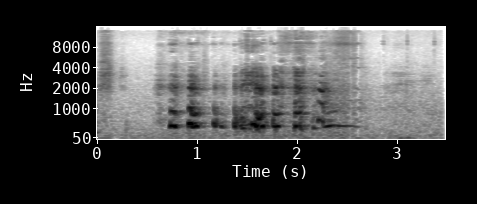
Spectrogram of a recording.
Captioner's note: laughs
